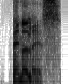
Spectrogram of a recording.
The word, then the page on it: penniless: British English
